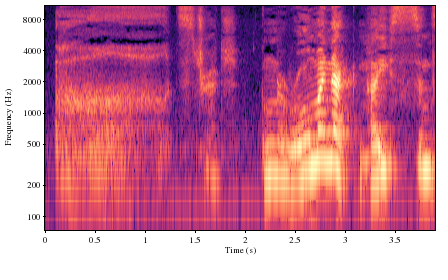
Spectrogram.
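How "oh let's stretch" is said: hushed whisper. Real, not acted. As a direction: breathe it out quietly. Whispers before stretching.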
